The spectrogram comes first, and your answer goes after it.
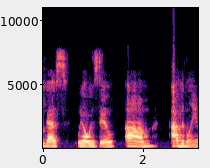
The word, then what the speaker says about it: Avonley: Um Aanly, right? I said it right. Yep. We have Aanley.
